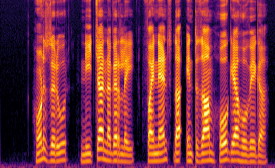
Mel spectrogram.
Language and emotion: Punjabi, neutral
